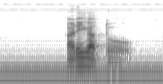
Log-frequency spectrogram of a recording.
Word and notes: merci: [mɛʁ.si]; Paris

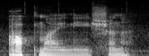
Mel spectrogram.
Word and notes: exchange: /ɛks.tʃeɪndʒ/

